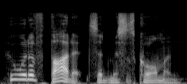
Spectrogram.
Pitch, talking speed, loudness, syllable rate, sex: 120 Hz, 255 wpm, -20 LUFS, 5.7 syllables/s, male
